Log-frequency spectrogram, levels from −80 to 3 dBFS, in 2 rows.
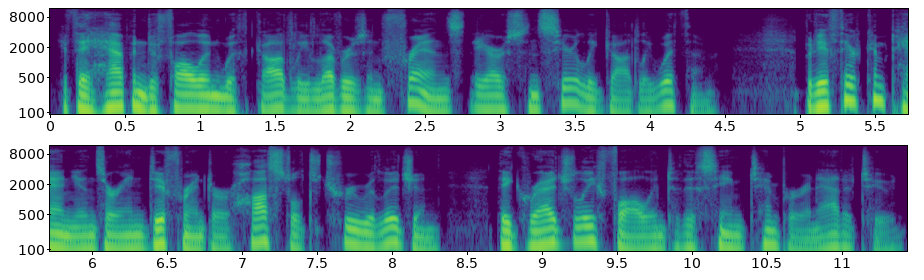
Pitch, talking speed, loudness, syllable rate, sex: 105 Hz, 195 wpm, -19 LUFS, 6.0 syllables/s, male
